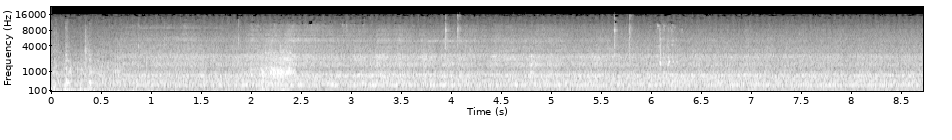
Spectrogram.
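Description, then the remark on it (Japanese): A steady train interior rumble from a Galaxy Railway ambient sound added in a work-along game, with a low constant hum, occasional faint clicks and knocks over the continuous drone, no voices, at an even moderate level throughout. “これなんだ、銀河鉄道の環境音が追加されました。”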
